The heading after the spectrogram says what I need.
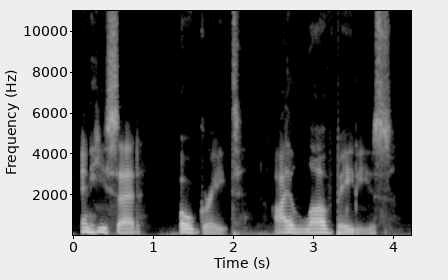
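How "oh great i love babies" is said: put-on mock-sarcastic tone. Retelling what a late passenger said on seeing her nursing Emmy: imitating a sarcastic remark. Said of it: "Very sarcastically".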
